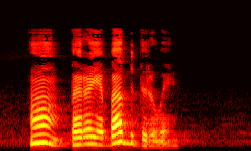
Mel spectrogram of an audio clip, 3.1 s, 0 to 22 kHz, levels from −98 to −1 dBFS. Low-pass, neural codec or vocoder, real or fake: 9.9 kHz; none; real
